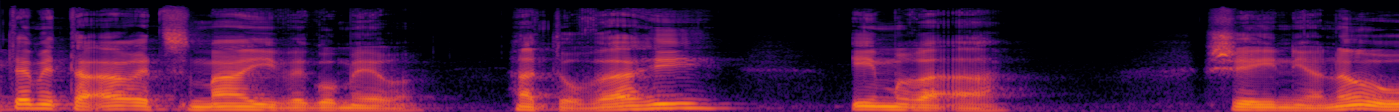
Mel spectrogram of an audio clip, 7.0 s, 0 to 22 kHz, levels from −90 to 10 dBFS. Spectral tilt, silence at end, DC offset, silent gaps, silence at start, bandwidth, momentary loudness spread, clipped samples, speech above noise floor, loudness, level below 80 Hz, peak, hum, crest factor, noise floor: -6.5 dB/octave; 0 s; under 0.1%; none; 0 s; 16.5 kHz; 13 LU; under 0.1%; 42 dB; -21 LUFS; -44 dBFS; -6 dBFS; none; 16 dB; -63 dBFS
